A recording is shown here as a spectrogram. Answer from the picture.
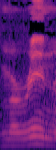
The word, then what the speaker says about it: Marin: And Marin is pronounced Marin, rhymes with tin.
